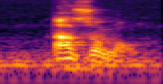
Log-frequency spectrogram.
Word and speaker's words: Asolo: I wanted to talk to you today about Prosecco DOCG ASOLO, as it's pronounced in Italian, which is a tiny little picturesque village in Veneto, in the town of Asolo, and they make DOCG wines.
